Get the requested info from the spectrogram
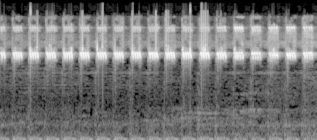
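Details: Close nighttime cricket giving a rapid series of bright, shrill chirps, about four per second in steady rhythm, each pulse crisp and ringing, against near silence.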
